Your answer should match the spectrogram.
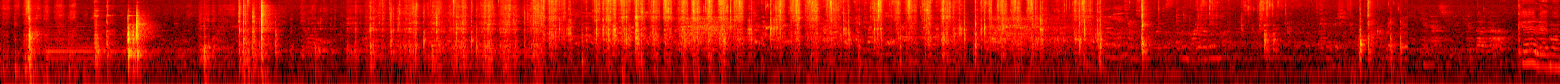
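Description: A knife cutting a lemon on a wooden chopping board, with several sharp knocks in the first few seconds. Then a lemon half is twisted and pressed hard on a hand citrus juicer, a continuous scraping, squishing rasp for several seconds, followed by a few clicks as it is handled.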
